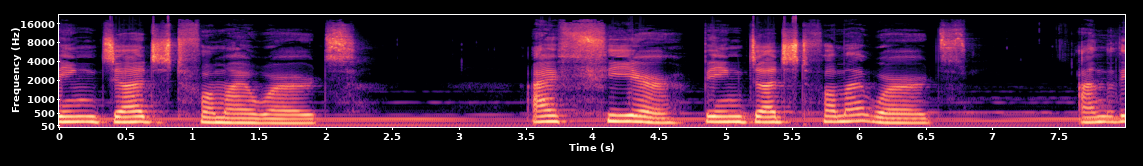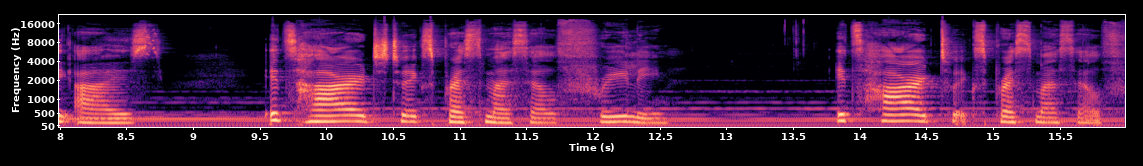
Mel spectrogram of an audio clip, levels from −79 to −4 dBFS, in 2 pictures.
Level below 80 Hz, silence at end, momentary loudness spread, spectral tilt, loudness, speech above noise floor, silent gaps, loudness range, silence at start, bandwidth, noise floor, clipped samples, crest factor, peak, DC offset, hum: -38 dBFS; 0 s; 21 LU; -4 dB/octave; -12 LUFS; 22 dB; none; 6 LU; 0 s; over 20 kHz; -34 dBFS; 0.2%; 14 dB; 0 dBFS; under 0.1%; none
